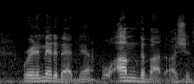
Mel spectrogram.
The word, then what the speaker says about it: Ahmedabad: The pronunciation is not as you would expect when you look at it on the page, but Ahmedabad, I'm told, is the way you say it in these parts.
